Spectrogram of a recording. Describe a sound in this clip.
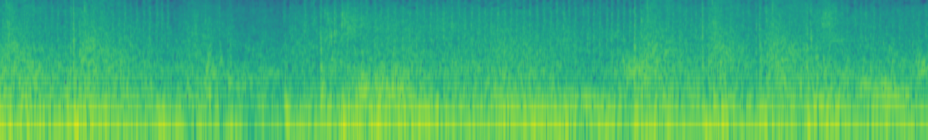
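Energy weapons fire in rapid bursts with crackling blasts.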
